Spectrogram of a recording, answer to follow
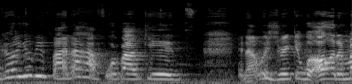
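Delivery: high-pitched, carefree reassurance, fast at the end; high breezy nurse. Retold or imitated. Nurse shrugging off a nervous patient, high and carefree. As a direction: toss it off like a seasoned mom of five. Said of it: "She's like".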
